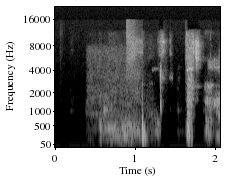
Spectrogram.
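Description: A person laughing: a breathy stretch, then a few short bursts of laughter near the end.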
